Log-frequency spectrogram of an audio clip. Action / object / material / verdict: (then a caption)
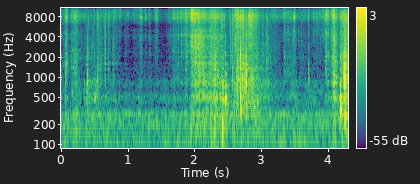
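scrape / sand-cement lumps / sand-cement / none. Solid, dry, grainy sand-cement lumps are held in the hands over a tub of loose sand-cement and crushed and crumbled with the fingertips. Dusty grains fall as a bright, gritty crumbling and crackling that comes in uneven bursts. It peaks in short, sharp crunches near the middle and end.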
